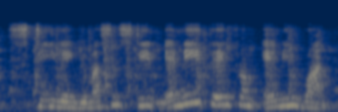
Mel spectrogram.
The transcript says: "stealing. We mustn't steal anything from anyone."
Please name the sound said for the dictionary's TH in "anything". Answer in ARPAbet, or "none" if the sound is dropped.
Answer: T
